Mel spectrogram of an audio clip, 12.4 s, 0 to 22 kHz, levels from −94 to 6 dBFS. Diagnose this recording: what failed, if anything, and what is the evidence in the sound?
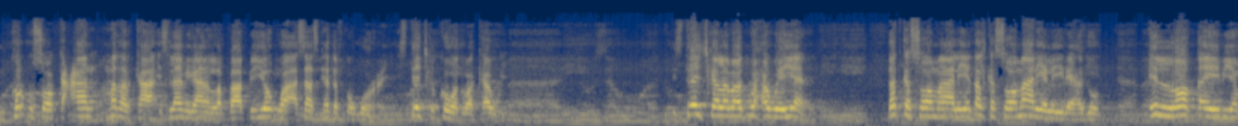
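A dimmer, rectifier or missing shield in the analogue wiring is letting mains interference into the path. The result is mains buzz at 50 Hz that runs for the whole recording, roughly 40 dB below the signal. Switching spikes from a dimmer, rectifier or unshielded run arrive twice per mains cycle. This spreads harmonics of 50 Hz up into the kilohertz range, so the buzz sounds raspy rather than like a pure low hum.

Twice the playback rate jumps up for a stretch and then snaps back, from 0.33 to 1.22 s and from 8.93 to 10.42 s. Each time, speed rises by 5.7 percent and pitch by 96 cents, close to a semitone, so the sound briefly goes sharp and faster together. This is likely a drift correction step in the driver or buffer stage. Clock-matching software changed the rate in one abrupt step to rebalance its buffer instead of adjusting gradually.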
